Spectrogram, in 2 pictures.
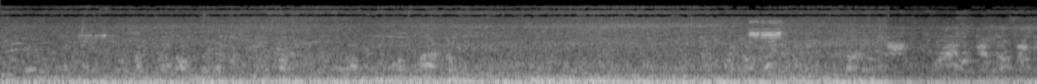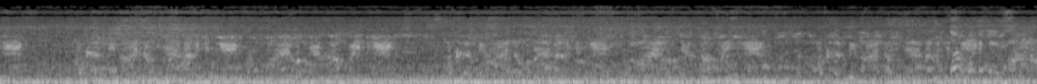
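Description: Motorbike engines hum and putter past close by.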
